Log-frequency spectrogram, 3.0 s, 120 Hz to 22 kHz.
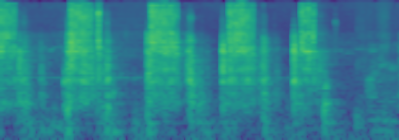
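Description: A ratchet wrench tightening a nut during an aftermarket part install on a Lexus IS300, with four bursts of rapid clicking strokes separated by brief pauses, loud and close, with no talking.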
